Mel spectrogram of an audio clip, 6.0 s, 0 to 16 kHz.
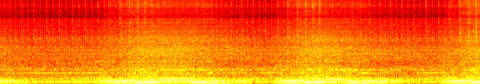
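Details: Toyota 1JZ-GTE turbo six idling and blipped: rough puffing tick under the exhaust from a leaking exhaust manifold/turbo gasket.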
